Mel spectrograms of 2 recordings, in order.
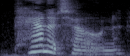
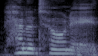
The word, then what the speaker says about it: panettone: It's kind of like the word Pantone, but if you added an extra E and an extra T to make it panettone or panettone.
